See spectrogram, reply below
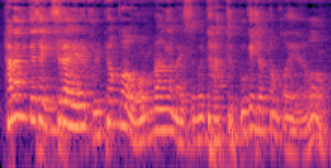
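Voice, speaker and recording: A man tells a Bible story to children in a church, swinging his pitch up and down with lively energy. His tone is warm and mellow rather than bright. He sounds far from the mic, with heavy echo filling the room. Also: fairly quick. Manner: animated, acts out the crowd's voices. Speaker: Sunday school preacher. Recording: echoey church hall, voice from far off.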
